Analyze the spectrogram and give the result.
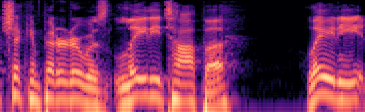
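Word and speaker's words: Lei'D: competitor was lady tapa lady not l-a-d-y l-e-i apostrophe d lady that actually made me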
